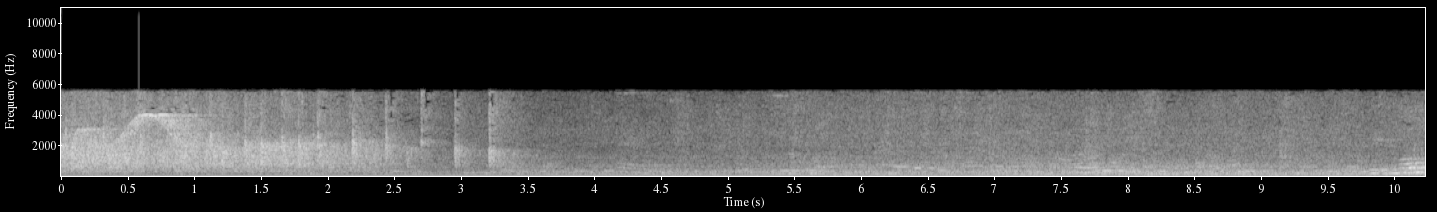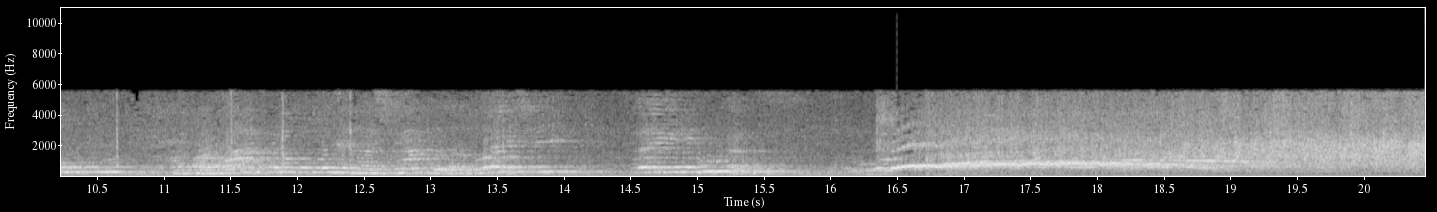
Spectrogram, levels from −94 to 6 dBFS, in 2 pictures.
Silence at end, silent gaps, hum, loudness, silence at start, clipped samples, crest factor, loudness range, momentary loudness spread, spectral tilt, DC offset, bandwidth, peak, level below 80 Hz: 0 s; none; none; -10 LUFS; 0 s; under 0.1%; 12 dB; 16 LU; 17 LU; -8 dB/octave; 4%; 5.8 kHz; 0 dBFS; -42 dBFS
